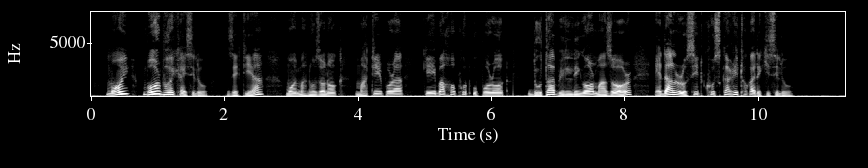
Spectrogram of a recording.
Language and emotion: Assamese, fearful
